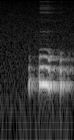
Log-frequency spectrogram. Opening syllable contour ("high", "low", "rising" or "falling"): high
